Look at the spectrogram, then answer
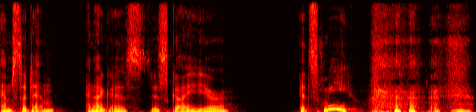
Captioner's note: laughs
